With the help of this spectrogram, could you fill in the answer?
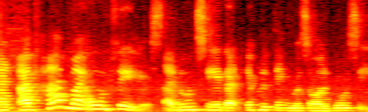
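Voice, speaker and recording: With an American accent, a woman talks at a moderate pace with lively intonation. Noticeable background noise can be heard. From India, Mumbai. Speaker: leadership trainer and coach. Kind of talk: interview.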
